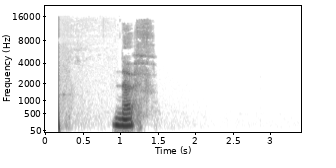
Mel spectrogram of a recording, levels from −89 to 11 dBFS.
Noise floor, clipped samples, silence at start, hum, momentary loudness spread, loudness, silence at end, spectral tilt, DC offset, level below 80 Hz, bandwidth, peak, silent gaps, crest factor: -83 dBFS; under 0.1%; 0.9 s; none; 17 LU; -20 LUFS; 2 s; -6.5 dB/octave; under 0.1%; -58 dBFS; 16 kHz; -2 dBFS; none; 24 dB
